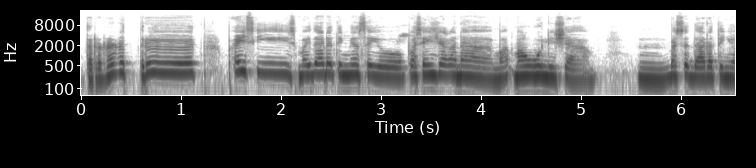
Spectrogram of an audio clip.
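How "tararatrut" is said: high, slow mock trumpet call; trumpet fanfare. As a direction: blare it like a herald's trumpet. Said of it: "Nagtutrompeta na". (ginagayang tunog ng trumpeta)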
